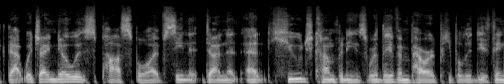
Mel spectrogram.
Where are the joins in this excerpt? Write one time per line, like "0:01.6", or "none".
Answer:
0:02.4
